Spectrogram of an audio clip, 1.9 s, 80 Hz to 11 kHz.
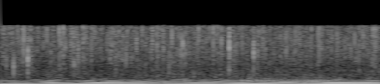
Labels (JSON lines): {"label": "biophony, midshipman", "recorder": "SoundTrap 500"}
{"label": "biophony, croak", "recorder": "SoundTrap 500"}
